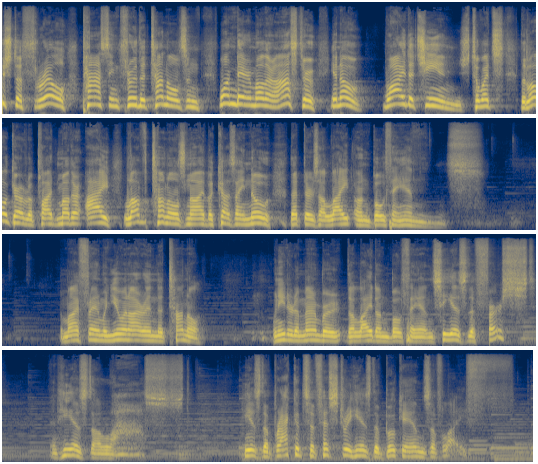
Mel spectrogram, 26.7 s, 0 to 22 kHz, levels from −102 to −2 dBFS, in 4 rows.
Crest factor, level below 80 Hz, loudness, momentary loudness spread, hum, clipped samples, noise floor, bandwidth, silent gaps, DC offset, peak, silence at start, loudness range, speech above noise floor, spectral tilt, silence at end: 18 dB; -60 dBFS; -19 LUFS; 11 LU; none; under 0.1%; -63 dBFS; 19.5 kHz; none; under 0.1%; -2 dBFS; 0 s; 6 LU; 44 dB; -4 dB/octave; 0 s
